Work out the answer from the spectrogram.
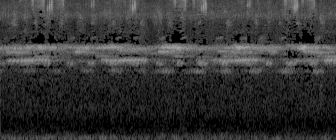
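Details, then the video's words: Crickets chirping softly on a spring night by a cottage: steady shrill buzzing background with bursts of sharper, higher chirps, about three clusters across the few seconds, unevenly timed. "Cricket Sounds"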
